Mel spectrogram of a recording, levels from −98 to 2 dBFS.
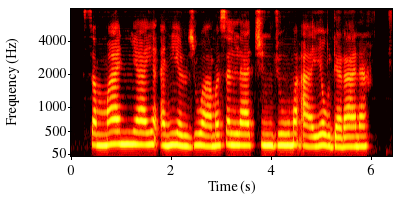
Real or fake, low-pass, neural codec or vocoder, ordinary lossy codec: fake; none; codec, 16 kHz, 2 kbps, FunCodec, trained on LibriTTS, 25 frames a second; none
